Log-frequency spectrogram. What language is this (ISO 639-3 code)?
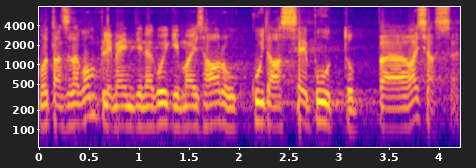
est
